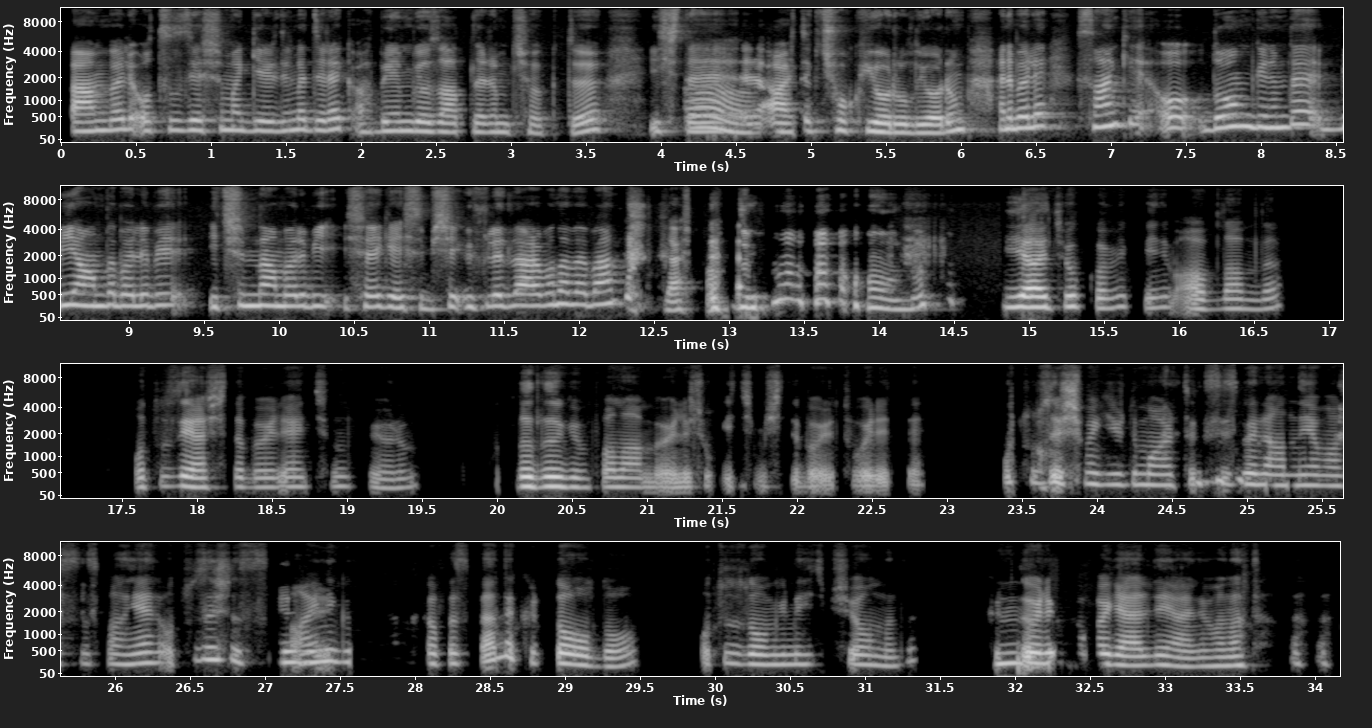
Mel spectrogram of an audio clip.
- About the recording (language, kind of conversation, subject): Turkish, unstructured, Ev yapımı yemekler seni her zaman mutlu eder mi?
- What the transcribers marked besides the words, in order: other background noise; distorted speech; chuckle; laughing while speaking: "yaşlandım oldu"; chuckle; unintelligible speech; chuckle; chuckle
